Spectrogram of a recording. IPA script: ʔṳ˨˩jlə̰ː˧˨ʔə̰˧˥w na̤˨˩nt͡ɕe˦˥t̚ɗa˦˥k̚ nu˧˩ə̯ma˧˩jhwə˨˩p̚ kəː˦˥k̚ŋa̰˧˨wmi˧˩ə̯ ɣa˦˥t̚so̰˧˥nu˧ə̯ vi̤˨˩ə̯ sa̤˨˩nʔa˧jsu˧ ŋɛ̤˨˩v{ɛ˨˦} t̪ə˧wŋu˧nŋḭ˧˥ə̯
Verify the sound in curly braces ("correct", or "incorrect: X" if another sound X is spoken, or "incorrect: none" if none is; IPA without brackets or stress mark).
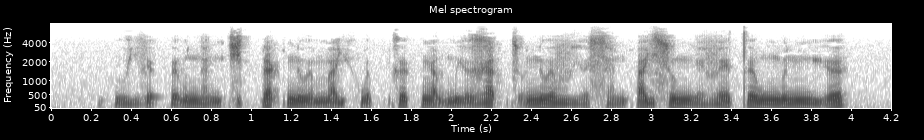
correct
